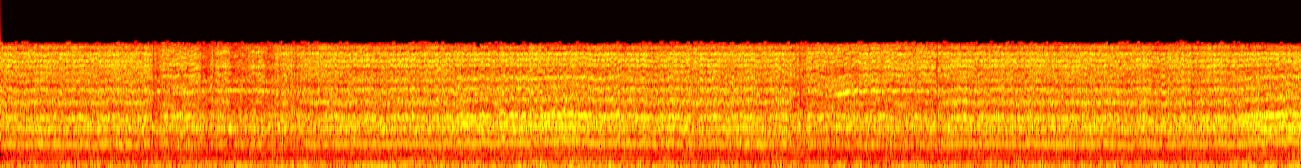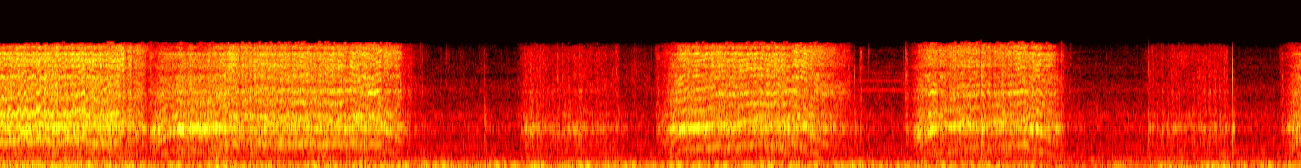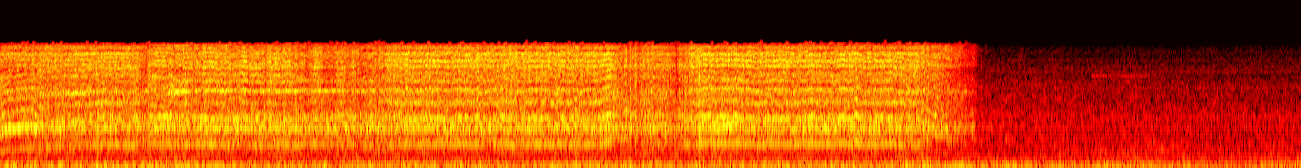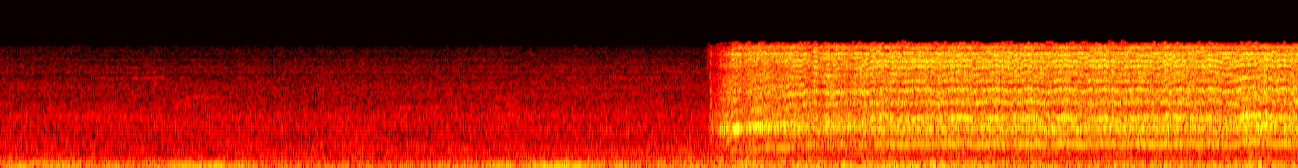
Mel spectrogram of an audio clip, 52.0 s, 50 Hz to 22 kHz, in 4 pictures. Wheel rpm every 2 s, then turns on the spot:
160, 160, 160, 160, 160, 160, 160, 130, 80, 30, 70, 90, 20, 140, 160, 160, 170, 100, 0, 0, 0, 0, 10, 130, 160, 160.
16-18 22-24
